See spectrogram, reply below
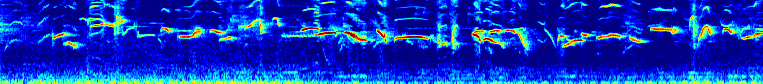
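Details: Oriental magpie-robin singing a rich, varied song of loud whistled phrases, slurred notes and sharp chirps, delivered in quick bursts that grow louder after the third second, with a faint low hum beneath.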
